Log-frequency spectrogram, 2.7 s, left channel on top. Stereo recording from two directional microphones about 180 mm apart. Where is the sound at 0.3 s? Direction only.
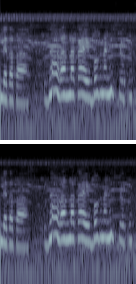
Centre (ahead or behind).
